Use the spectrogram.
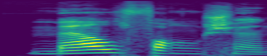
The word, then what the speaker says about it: malfunction: malfunction 이렇게 읽으셔야 돼요. 이 A의 발음 기호가 이렇게 표기되기 때문에 apple이랑 똑같은 S 사운드예요.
